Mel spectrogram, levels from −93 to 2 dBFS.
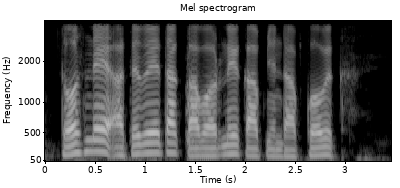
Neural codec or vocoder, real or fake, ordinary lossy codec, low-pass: none; real; none; 3.6 kHz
